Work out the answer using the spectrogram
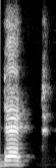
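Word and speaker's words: debt: क्योंकि टी से पहले बी साइलेंट होता है और टी को हम ट पढ़ते हैं डेट डेट मींस होता है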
